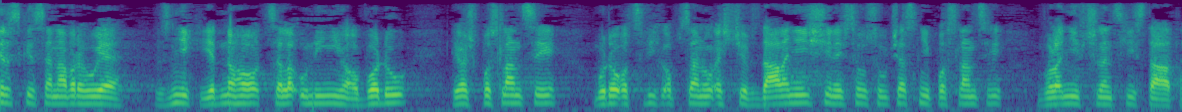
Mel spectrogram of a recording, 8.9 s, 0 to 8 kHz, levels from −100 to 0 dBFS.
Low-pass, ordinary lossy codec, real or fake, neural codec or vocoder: 7.2 kHz; MP3, 64 kbps; real; none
